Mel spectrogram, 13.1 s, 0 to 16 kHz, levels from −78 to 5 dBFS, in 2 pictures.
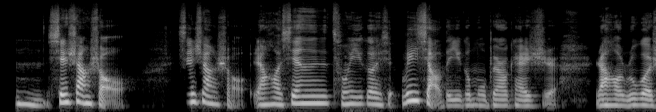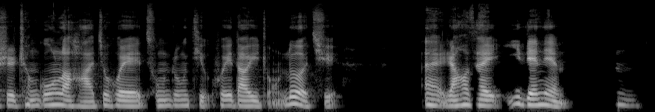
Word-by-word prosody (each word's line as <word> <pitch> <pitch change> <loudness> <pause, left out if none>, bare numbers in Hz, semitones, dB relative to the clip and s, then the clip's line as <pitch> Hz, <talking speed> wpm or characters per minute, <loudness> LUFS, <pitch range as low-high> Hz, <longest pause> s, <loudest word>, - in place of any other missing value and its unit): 嗯， 175 -6 -3
先 225 -1 +6
上 215 -3 +6
手， - - 0 0.5
先 235 +1 0
上 205 -4 +2
手， 180 - -4
然 165 0 +1
后 175 -1 0
先 200 +3 +2
从 180 -3 -3
一 185 0 -3
个 180 -2 0
小 160 - -8
微 255 +5 +6
小 270 - +3
的 145 - -6
一 145 0 -4
个 150 - -5
目 150 -1 -7
标 145 +1 -2
儿 - - -2
开 145 -1 -1
始， 140 0 -7 0.4
然 155 +1 +3
后 150 -1 +1
如 150 +2 -2
果 160 -2 +3
是 145 0 -2
成 145 0 -6
功 155 +3 -1
了 140 -3 +3
哈， 125 -2 -3
就 150 +4 -5
会 135 -2 +1
从 140 +1 -8
中 145 0 -7
体 135 -2 -8
会 145 +2 -4
到 135 -1 +2
一 135 - -1
种 - - -12
乐 180 -7 +2
趣， 130 +1 -9 0.8
哎， 155 -3 -1
然 140 0 +3
后 165 - 0
再 150 -2 +3
一 140 +7 -4
点 160 -2 +5
点 140 -8 0 0.5
嗯。 145 -4 -16
150 Hz, 240 characters per minute, -22 LUFS, 140-180 Hz, 0.8 s, 先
